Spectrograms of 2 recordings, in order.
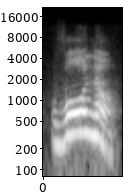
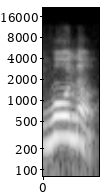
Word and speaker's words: wohne: और रहने की जगह बताने के लिए हम जो वर्ब यूज करने वाले हैं दैट इज वोन। WOHNE, वोन। यू कैन सी it's spelling on the screen.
